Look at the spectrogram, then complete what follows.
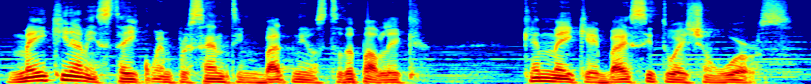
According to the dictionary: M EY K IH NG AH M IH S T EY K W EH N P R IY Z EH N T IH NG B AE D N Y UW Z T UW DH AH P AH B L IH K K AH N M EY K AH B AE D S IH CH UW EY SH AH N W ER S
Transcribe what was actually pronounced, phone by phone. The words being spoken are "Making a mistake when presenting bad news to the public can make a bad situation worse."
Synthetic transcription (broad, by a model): M EY K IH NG AH M IH S T EY K W EH N P R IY S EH N T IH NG B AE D N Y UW S T UW DH AH P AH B L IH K K AH N M EY K AH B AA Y S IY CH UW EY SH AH N W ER S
